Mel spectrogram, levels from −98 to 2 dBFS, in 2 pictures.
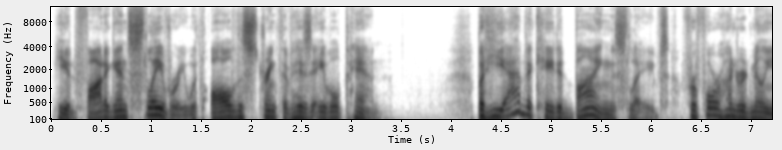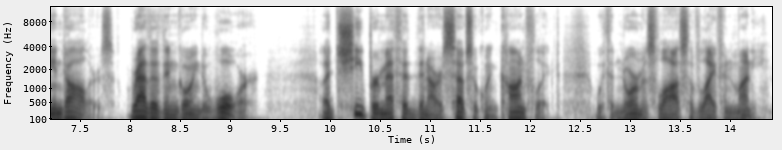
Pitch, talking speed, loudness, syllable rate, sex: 110 Hz, 175 wpm, -21 LUFS, 5.2 syllables/s, male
